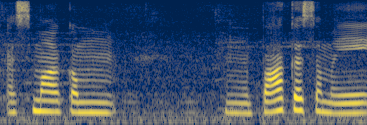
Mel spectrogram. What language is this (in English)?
Sanskrit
